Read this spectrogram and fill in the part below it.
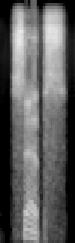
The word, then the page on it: SERPS: British English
